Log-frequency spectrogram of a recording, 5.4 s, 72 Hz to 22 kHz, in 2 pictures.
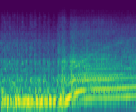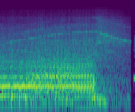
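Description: Turbocharged 5.3 LS V8 of a methanol Fox-body Mustang, heard from inside the cabin: it idles, then about a second in the revs rise and hold as the car pulls away. A turbo whistle climbs alongside, and near the end the throttle lifts, the engine note drops away and the whistle falls.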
